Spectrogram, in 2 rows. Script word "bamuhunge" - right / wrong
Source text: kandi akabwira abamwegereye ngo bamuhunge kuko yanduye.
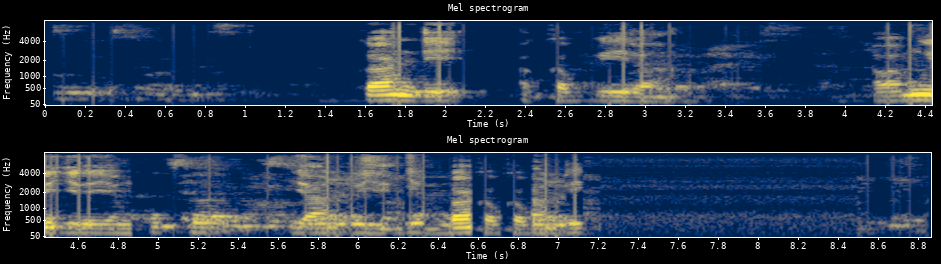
wrong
